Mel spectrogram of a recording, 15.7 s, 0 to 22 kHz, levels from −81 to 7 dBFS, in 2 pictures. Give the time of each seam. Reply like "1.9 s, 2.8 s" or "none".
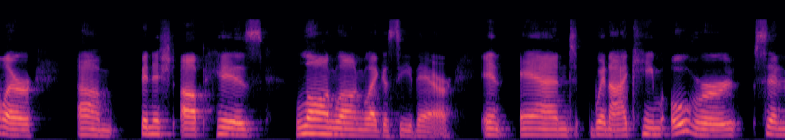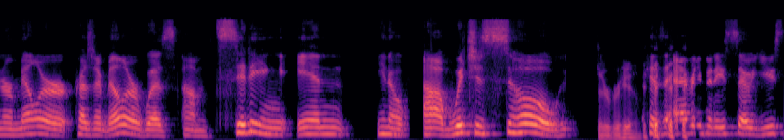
11.9 s, 14.3 s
